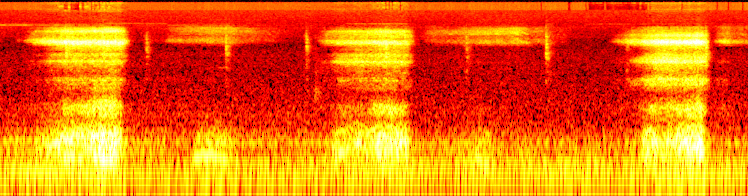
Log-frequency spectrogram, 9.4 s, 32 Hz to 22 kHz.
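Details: Beagle sleeping, snoring loudly: rattling snores on each breath, about 17 a minute, with softer breaths between; normal dog snoring during sleep.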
